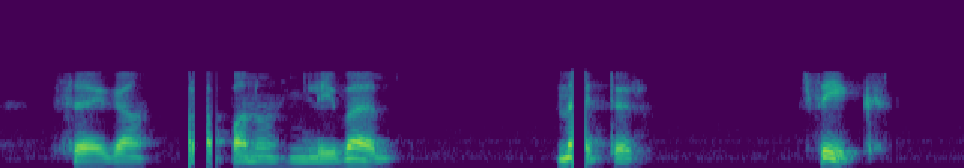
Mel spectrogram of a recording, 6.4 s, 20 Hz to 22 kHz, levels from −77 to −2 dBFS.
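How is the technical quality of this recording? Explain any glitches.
The recording has three dropouts from packet loss filled with silence, heard over telephone-band audio limited to roughly 250 Hz to 3.5 kHz. At 1.21–1.44 s, about 180 ms goes missing in scattered holes, the longest 90 ms. A 90 ms gap follows at 3.81–3.90 s and a 30 ms gap at 5.94–5.97 s. Lost packets were replaced by plain silence, and every gap is a multiple of 30 ms, which fits 30 ms packets. There is no repeated or faded sound bridging the holes, which rules out concealment.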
